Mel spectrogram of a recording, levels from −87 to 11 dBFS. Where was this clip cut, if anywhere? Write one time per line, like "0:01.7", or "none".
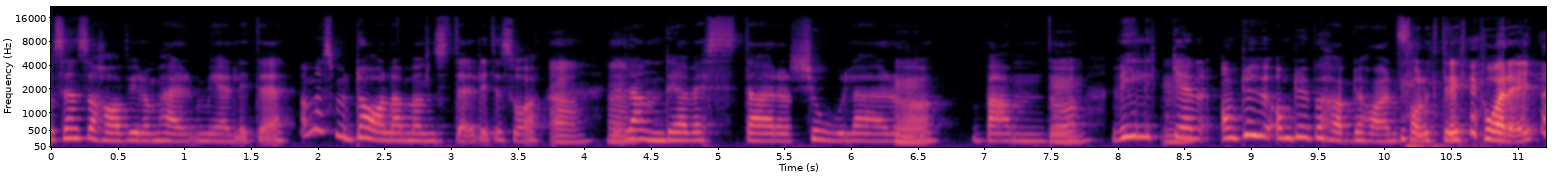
0:01.8
0:05.5
0:07.9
